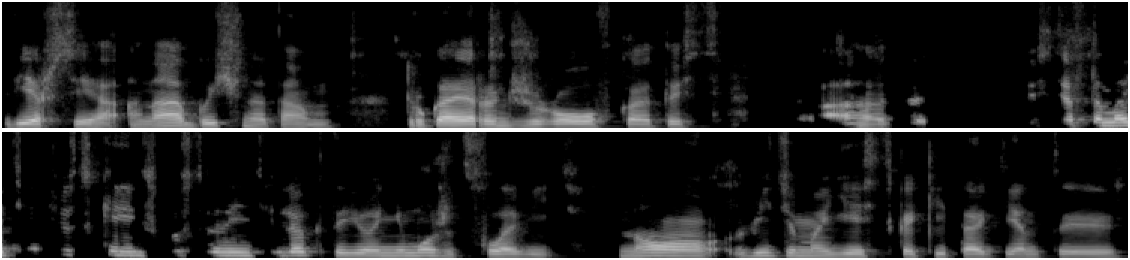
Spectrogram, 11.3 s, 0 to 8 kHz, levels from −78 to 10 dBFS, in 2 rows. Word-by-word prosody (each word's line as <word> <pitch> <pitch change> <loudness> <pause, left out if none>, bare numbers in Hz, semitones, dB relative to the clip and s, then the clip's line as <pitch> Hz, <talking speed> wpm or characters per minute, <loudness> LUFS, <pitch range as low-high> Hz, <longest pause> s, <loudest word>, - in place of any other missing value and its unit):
версия, 150 -4 +2
она 170 +4 +4
обычно 170 -2 -2
там 135 -2 -5 0.3
Другая 175 +1 +7
аранжировка. 150 -3 +1
То 155 - -5
есть 150 -1 -10 0.5
ат 155 -2 -1
То 470 - -7 0.5
есть 190 - -10
автоматически 220 +5 0
искусственный 210 -1 -3
интеллект 210 +2 -2
ее 180 -1 +1
не 175 +1 -2
может 185 -4 -1
словить. 145 -5 -3 0.2
Но, 185 +1 +3
видимо, 180 -1 -3
есть 170 +1 -4
какие-то 160 -1 -3
агенты, 145 -2 -4
165 Hz, 125 wpm, -23 LUFS, 150-190 Hz, 0.5 s, Другая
